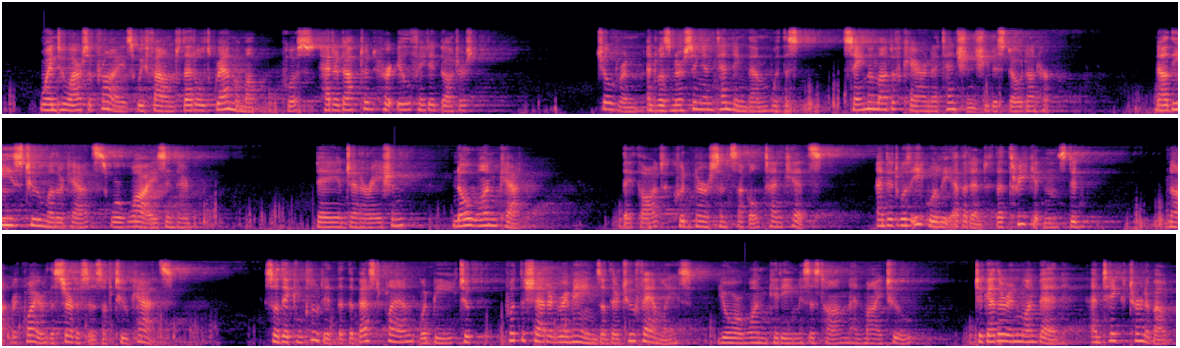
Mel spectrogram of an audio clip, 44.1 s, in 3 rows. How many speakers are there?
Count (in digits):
1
